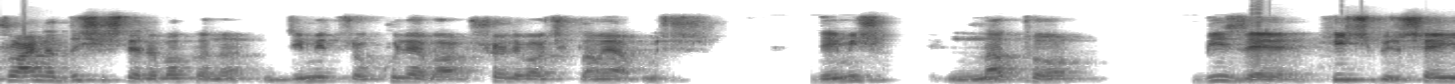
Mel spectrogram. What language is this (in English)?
Turkish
